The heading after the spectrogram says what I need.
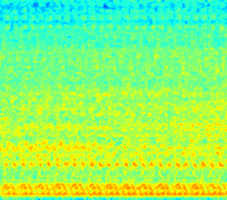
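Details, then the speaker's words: Diesel truck after major repairs done by the owner, checked for leaks: deep even idle with smooth steady beat, no knocks, whistles or boost hiss; running well. "running well. So truck sounds good. I am proud of myself."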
